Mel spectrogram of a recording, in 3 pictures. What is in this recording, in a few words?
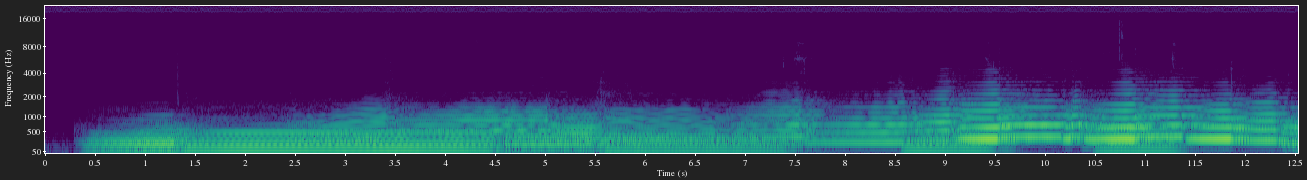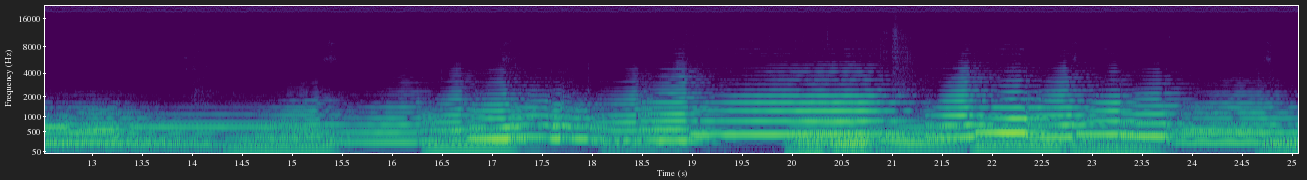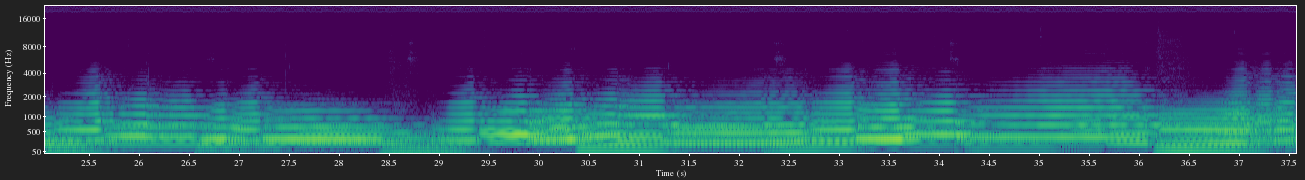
Blues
